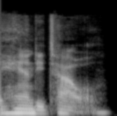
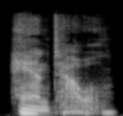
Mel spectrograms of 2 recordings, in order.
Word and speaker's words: hand towel: We don't usually say handy towel. We link it and we say hand towel.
